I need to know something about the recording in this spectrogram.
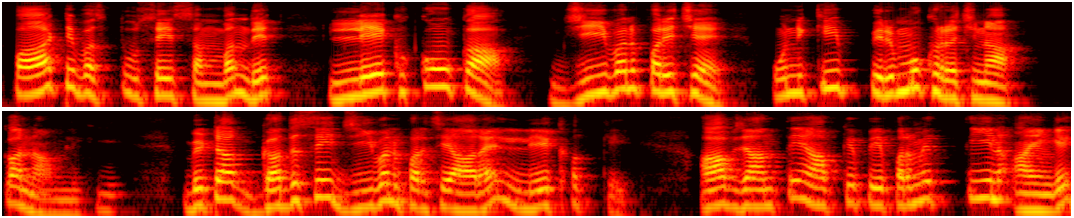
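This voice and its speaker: A man teaching an exam-prep lesson with a western Uttar Pradesh Hindi accent, who often calls his students "beta" and repeats his points back as questions. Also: sits high. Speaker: coaching teacher.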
